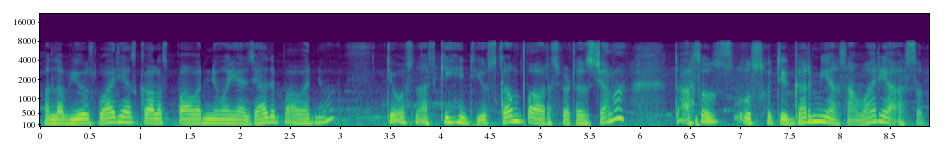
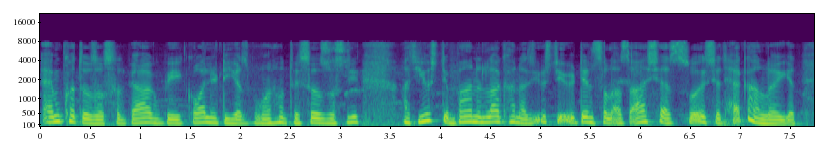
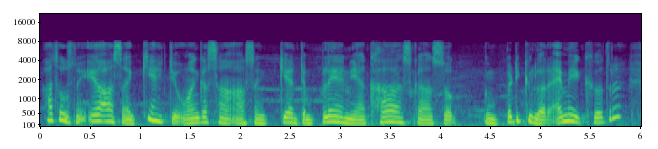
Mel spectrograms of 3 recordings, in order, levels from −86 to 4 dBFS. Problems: constant background noise, continuous background conversations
